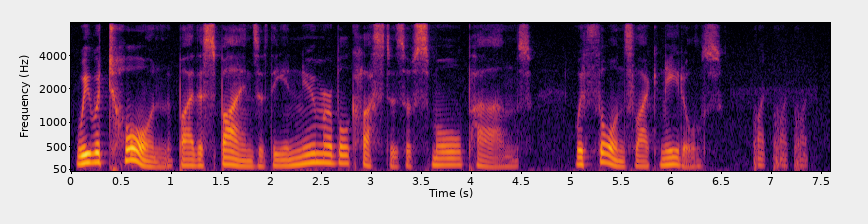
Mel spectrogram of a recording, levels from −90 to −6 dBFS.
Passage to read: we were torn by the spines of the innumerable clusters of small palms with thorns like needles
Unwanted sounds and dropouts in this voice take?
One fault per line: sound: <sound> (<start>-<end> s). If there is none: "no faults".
sound: laugh (6.8-7.4 s)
